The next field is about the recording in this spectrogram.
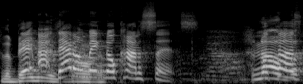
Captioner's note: stammers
